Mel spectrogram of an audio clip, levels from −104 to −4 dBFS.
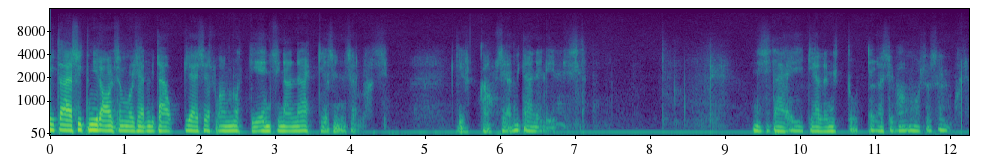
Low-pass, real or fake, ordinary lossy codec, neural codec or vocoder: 14.4 kHz; fake; none; codec, 32 kHz, 1.9 kbps, SNAC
